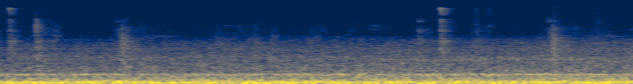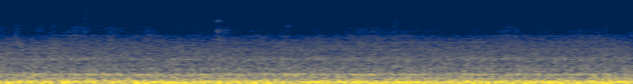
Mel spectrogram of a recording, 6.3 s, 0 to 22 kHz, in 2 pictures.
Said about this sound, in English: On behalf of Železnična Spoločnost Slovensko, the national carrier, we would like to welcome new passengers aboard this intercity train 524 to Bratislava Hlavna Stanica.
